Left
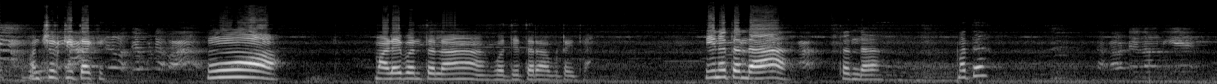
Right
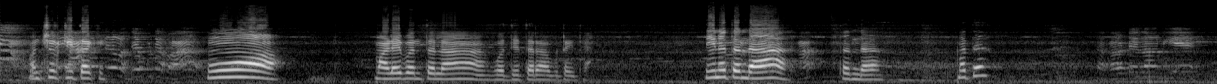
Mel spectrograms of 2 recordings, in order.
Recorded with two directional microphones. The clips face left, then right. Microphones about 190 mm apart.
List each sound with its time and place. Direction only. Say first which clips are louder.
0.3 s speech: left 1 dB; 5° right (ahead or behind)
2.0 s speech: even; 10° right (ahead or behind)
7.0 s speech: right 1 dB; 15° right (ahead or behind)
11.3 s a sound: right 2 dB; 65° right (ahead or behind)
